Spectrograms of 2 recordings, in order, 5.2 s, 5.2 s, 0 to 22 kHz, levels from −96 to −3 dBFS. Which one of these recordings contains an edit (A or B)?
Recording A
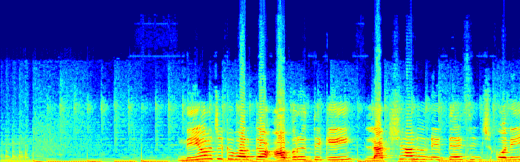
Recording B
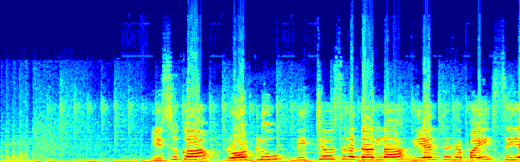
A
